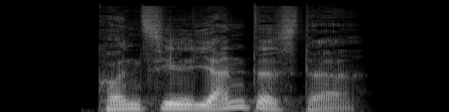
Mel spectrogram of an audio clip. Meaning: inflection of konziliant: 1. strong/mixed nominative masculine singular superlative degree 2. strong genitive/dative feminine singular superlative degree 3. strong genitive plural superlative degree
- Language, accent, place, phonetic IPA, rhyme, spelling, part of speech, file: German, Germany, Berlin, [kɔnt͡siˈli̯antəstɐ], -antəstɐ, konziliantester, adjective, De-konziliantester.ogg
